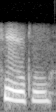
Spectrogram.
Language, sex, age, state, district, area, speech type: Dogri, female, 30-45, Jammu and Kashmir, Udhampur, rural, conversation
